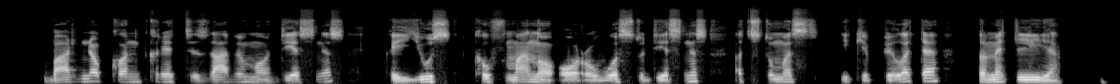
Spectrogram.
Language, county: Lithuanian, Vilnius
